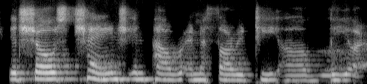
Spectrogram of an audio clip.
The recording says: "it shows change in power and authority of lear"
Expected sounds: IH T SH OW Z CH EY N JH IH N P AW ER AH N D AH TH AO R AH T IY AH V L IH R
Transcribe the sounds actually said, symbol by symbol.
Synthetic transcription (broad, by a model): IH T SH OW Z CH EY N JH IH N P AW ER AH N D AH TH AO R AH T IY AH V L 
